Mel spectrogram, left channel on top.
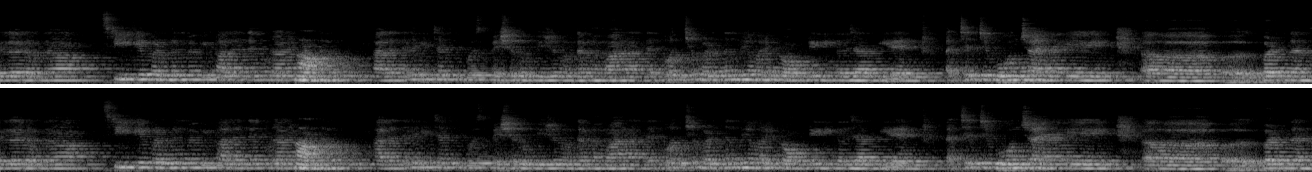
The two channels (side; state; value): both; normal; correlation 0.71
